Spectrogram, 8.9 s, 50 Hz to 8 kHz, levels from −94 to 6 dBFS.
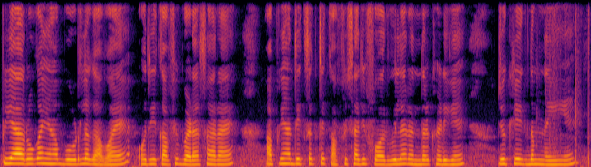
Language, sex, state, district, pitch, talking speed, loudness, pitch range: Hindi, female, Rajasthan, Jaipur, 220 Hz, 190 wpm, -19 LUFS, 205-230 Hz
